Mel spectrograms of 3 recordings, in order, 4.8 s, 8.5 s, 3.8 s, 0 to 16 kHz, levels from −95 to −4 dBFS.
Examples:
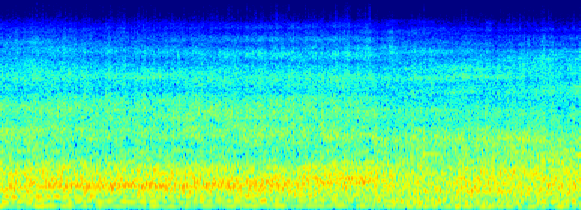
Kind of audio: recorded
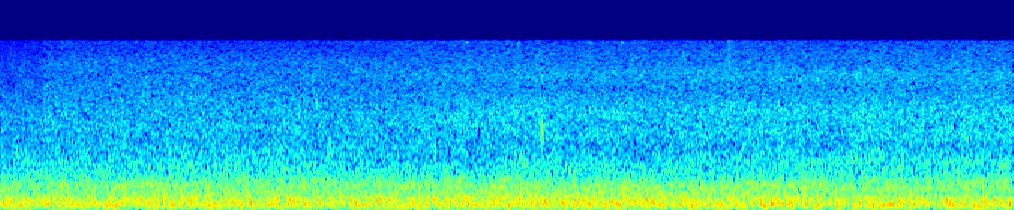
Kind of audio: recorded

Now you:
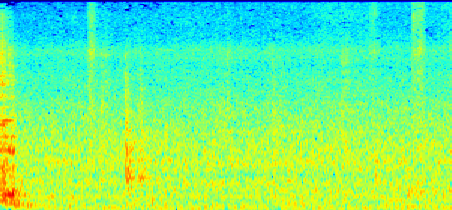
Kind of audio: recorded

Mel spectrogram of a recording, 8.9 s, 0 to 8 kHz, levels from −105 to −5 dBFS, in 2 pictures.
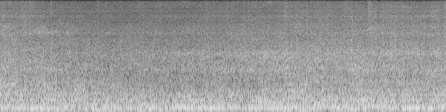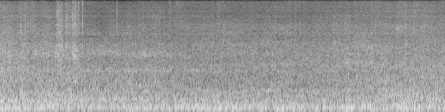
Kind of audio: remade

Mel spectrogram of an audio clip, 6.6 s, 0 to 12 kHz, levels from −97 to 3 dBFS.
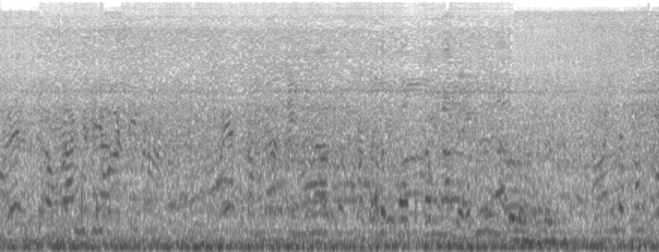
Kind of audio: remade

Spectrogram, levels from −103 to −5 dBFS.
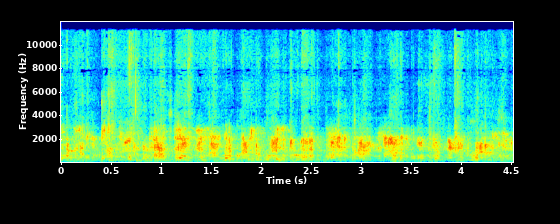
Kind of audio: remade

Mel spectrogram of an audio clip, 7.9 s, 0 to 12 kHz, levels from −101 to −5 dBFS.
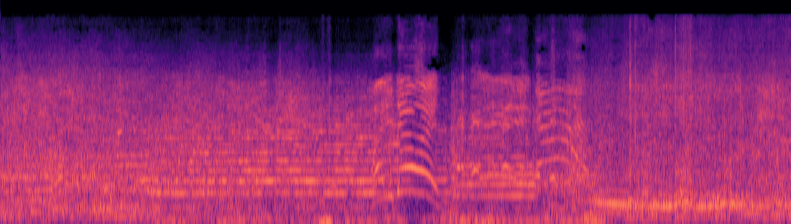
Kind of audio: remade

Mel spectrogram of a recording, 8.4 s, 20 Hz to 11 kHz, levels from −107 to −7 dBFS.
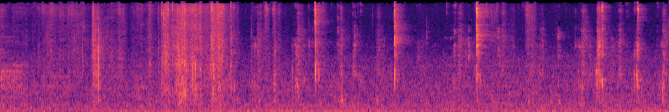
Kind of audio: recorded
